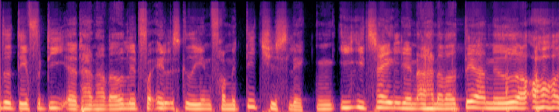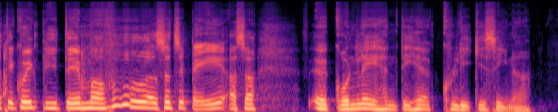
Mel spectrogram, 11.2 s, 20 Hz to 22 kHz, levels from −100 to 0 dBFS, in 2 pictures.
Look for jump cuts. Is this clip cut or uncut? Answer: uncut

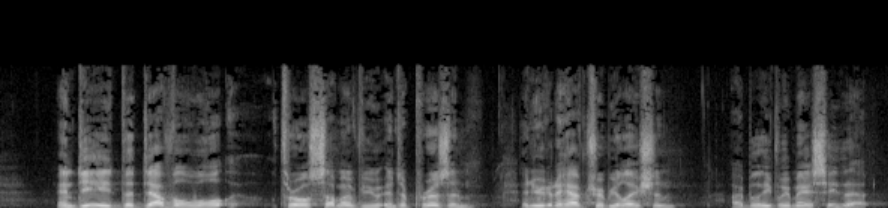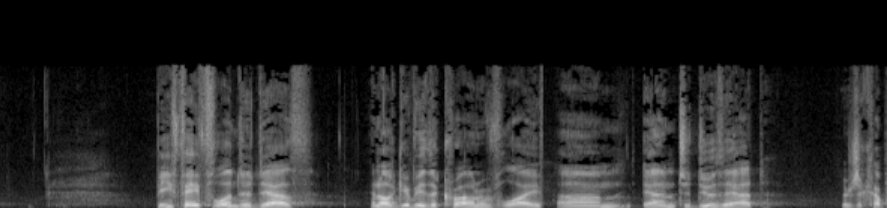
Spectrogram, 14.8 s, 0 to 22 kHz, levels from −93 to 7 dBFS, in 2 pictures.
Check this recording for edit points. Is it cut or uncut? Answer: cut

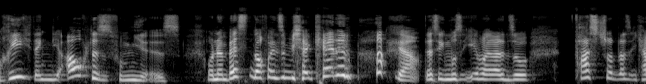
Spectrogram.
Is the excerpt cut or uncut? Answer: cut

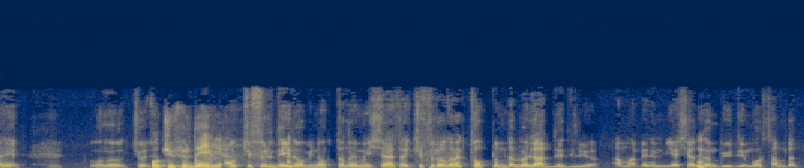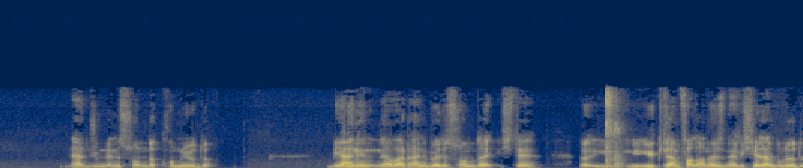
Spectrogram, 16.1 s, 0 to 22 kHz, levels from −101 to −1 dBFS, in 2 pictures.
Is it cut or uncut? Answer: cut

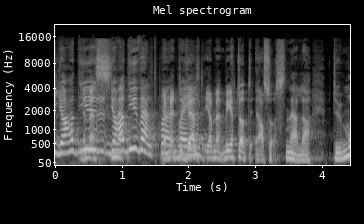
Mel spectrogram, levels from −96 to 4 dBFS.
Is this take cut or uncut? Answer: uncut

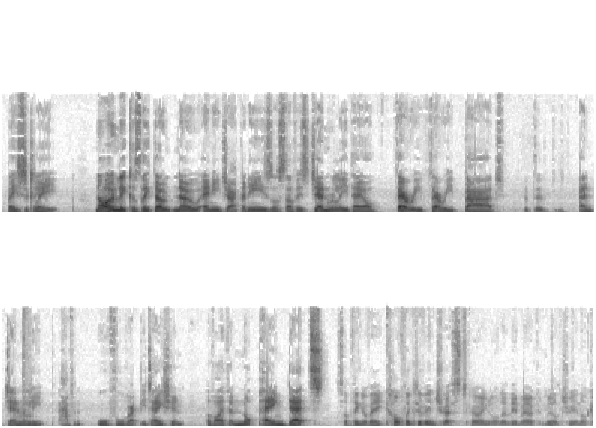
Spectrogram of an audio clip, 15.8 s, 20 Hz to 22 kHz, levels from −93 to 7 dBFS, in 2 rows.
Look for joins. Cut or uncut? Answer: cut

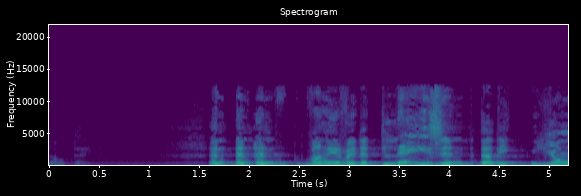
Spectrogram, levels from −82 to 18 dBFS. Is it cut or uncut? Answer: cut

